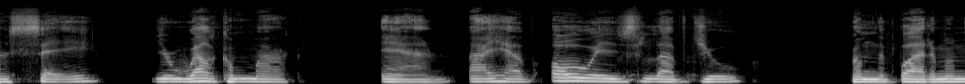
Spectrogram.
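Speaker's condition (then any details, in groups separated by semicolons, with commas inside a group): Parkinson's disease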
